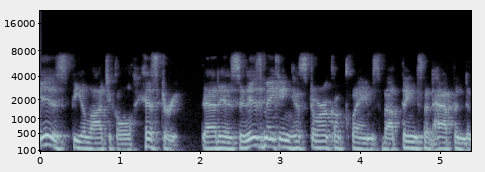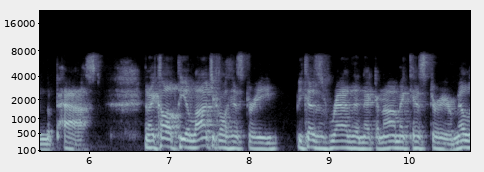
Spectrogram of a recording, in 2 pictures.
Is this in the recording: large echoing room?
no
